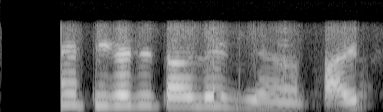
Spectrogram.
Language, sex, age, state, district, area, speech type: Bengali, male, 30-45, West Bengal, Paschim Medinipur, urban, conversation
